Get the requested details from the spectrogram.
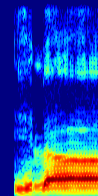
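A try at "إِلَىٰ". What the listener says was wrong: नहीं, इला को नहीं हमने लंबा करना, देखिए यहाँ हरफल मद के बाद हमजा नहीं है ना।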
